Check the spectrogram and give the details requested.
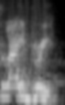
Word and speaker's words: library: Library, not library. Library, it has 3 syllables.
